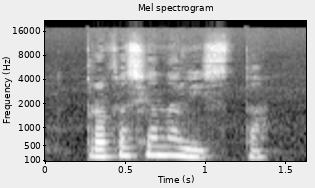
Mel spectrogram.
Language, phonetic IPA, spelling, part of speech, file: Polish, [ˌprɔfɛsʲjɔ̃naˈlʲista], profesjonalista, noun, LL-Q809 (pol)-profesjonalista.wav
